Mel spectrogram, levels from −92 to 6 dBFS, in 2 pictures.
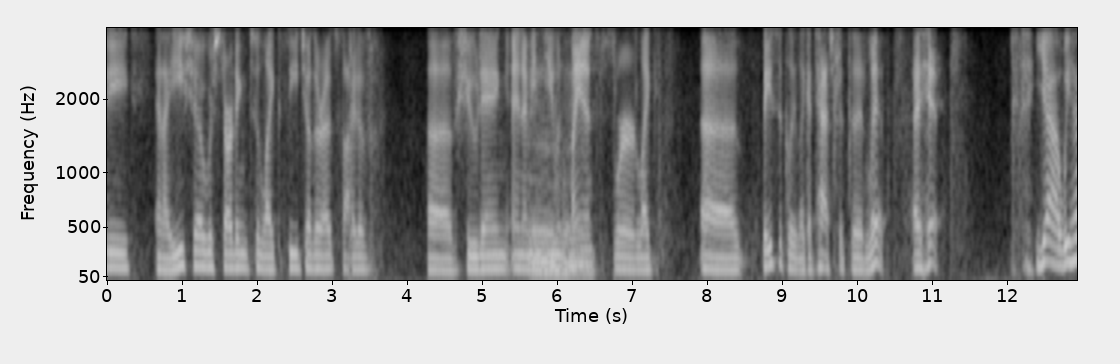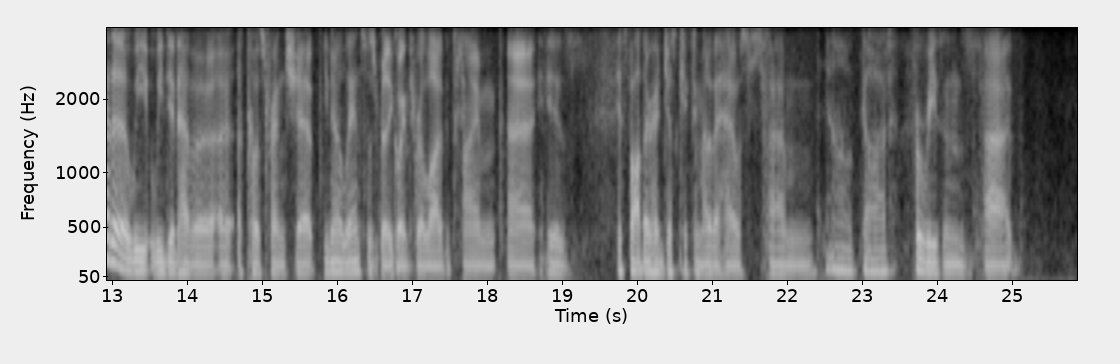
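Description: Right at the start, from 0.38 to 0.65 s, there's comfort noise in place of the background: for about a quarter second the room hiss, sitting about 36 dB under the speech, turns into a smooth, featureless wash at the same level. That's likely the sender going quiet between bursts of speech and the receiver filling in synthetic noise shaped like the room.

From 2.33 to 4.28 s the sound gets chopped by the voice detector, with nearly a second in total swapped for that flat fill, so quiet bits and word edges flicker out. The likely cause is the detector toggling sending on and off.

At 6.56 s the sound is dropped by the voice detector for 0.21 s. Something quiet was likely judged to be background and not sent, so it just vanishes into steady noise. That same gap opens a longer comfort noise stretch running to 8.75 s, where about a second of the real room is replaced by the smooth synthetic version.

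The same choppy pattern comes back from 9.68 to 12.2 s, 14.81 to 19.73 s, 21.47 to 22.52 s, and 23.48 s to the end, each time losing between roughly 0.4 and 1.4 s of sound to fill.

Underneath all of it, nothing comes through above 4 kHz, which fits a G.711 call path at 64 kbps.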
